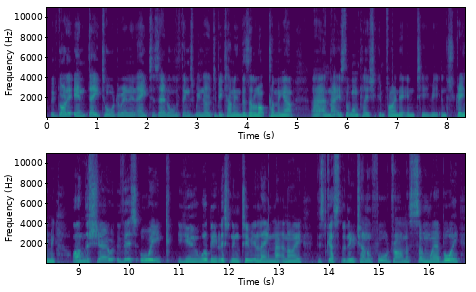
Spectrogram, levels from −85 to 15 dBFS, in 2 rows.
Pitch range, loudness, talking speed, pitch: 145-185 Hz, -36 LUFS, 215 wpm, 160 Hz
